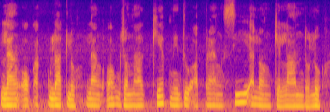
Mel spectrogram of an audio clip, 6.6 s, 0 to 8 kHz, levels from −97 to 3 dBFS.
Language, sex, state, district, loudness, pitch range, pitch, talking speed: Karbi, male, Assam, Karbi Anglong, -17 LUFS, 115-130 Hz, 120 Hz, 125 wpm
